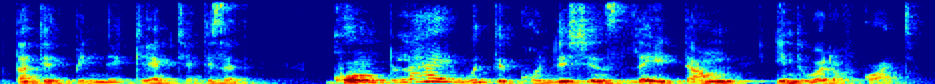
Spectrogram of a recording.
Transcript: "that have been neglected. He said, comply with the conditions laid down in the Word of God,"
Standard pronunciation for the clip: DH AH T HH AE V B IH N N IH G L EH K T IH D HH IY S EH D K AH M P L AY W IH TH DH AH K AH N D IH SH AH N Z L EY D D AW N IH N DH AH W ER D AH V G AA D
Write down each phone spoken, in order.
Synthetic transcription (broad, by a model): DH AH T HH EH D B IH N N IH G L EH K T IH D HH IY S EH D K AH M P L AY W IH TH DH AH K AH N D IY SH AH N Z L EY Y D AW N IH N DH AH W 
